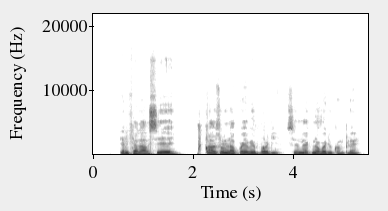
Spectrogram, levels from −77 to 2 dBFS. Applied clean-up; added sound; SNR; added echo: neural mask model DeepFilterNet 3.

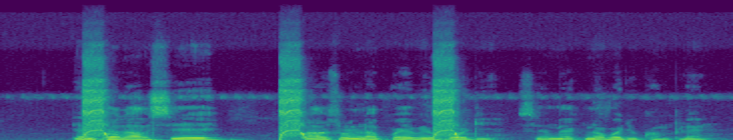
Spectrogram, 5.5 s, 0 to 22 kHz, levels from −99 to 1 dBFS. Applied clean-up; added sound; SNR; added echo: none; Drill; 2 dB; none.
